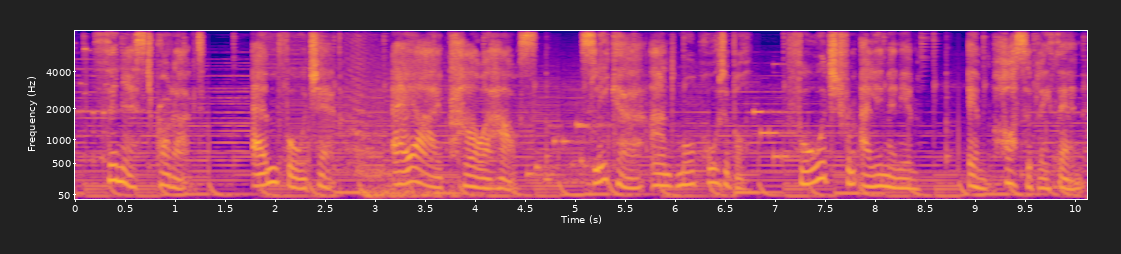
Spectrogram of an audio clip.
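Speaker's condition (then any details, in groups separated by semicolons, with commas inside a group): No condition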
